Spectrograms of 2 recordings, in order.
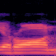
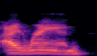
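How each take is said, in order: First: Iran is said in a Persian-style way. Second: Iran is said in an anglicized way. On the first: The speaker calls it right. "you make sure you say Iran" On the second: The speaker calls it wrong. "not Iran"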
